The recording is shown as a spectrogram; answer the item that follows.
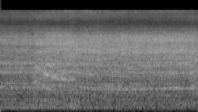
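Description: Electric drive motors of a battery-powered ride-on toy car running as it is driven by remote control across a tiled floor. The whine falls in pitch about half a second in.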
